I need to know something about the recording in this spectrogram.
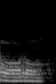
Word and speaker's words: lara: bahwa temannya sakit gitu koncoku loro itu pakai Clara gitu tulisannya Tapi bacanya loro Kalau teman kalian ada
